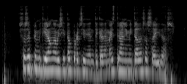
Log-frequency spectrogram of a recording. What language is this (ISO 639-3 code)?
glg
